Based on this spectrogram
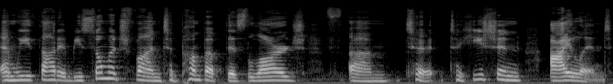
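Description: A woman's fairly low, unremarkable speaking voice at a fairly slow pace, with ordinary pitch variation. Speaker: podcast host. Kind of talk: casual interview chat. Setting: remote recording, audio call.

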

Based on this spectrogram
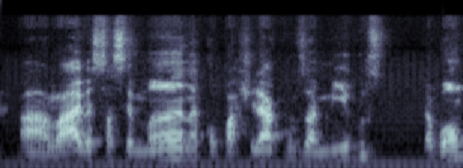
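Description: This man speaks at a fairly quick pace. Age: 50s. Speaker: CRM consultant and interview host. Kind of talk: interview.

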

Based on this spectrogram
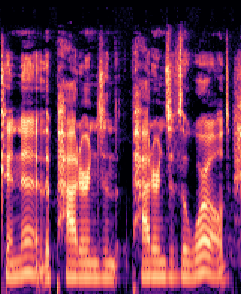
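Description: Using an ordinary speaking voice, a woman with an American accent talks at a moderate pace with a fairly low pitch. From New York City. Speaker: author and psychedelics researcher. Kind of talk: casual interview. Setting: at a conference in London.

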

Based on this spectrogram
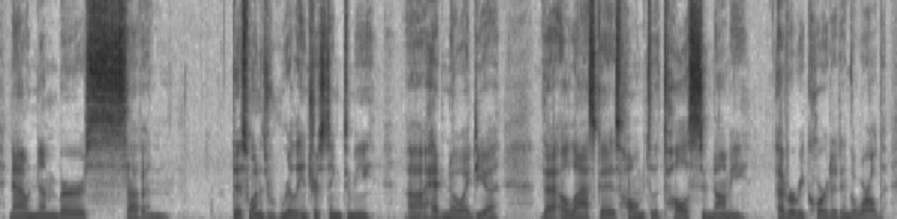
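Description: Speaking at a moderate pace, a man has a medium pitch, a dark, mellow tone, fairly even intonation, and very even loudness. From US Midwest, Chicago. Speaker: podcast host, missionary bush pilot. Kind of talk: casual solo podcast talk.

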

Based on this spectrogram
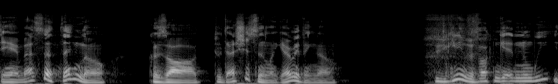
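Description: On a very clean recording with a silent background, a man races along at a very fast pace with very wide pitch swings and long, frequent pauses. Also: medium pitch for a man. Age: 30s. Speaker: podcast host. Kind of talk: casual chat.

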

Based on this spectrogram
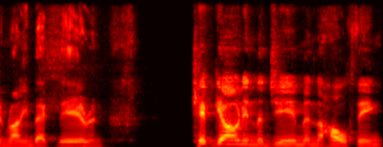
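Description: On a very clean recording with a silent background, a man talks at a fairly quick pace with fairly even intonation. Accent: Australian. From country Victoria, Australia. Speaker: former footballer and fitness coach. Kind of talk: casual chat.

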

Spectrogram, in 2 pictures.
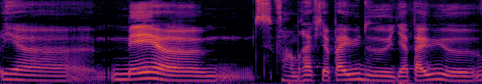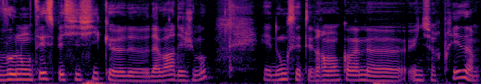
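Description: A woman with a very deep, low voice talks at a fairly slow pace with ordinary pitch variation. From Switzerland. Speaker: yoga teacher. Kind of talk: interview. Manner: halting.

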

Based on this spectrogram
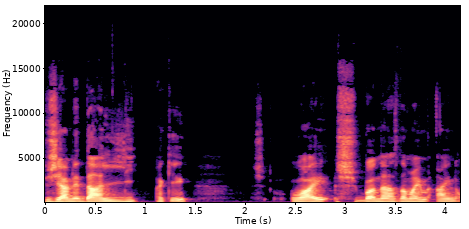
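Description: A woman with a Quebec accent and a fairly low pitch on a very clean recording with a silent background. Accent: Québécois French. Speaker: podcast co-host. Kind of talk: casual chat.

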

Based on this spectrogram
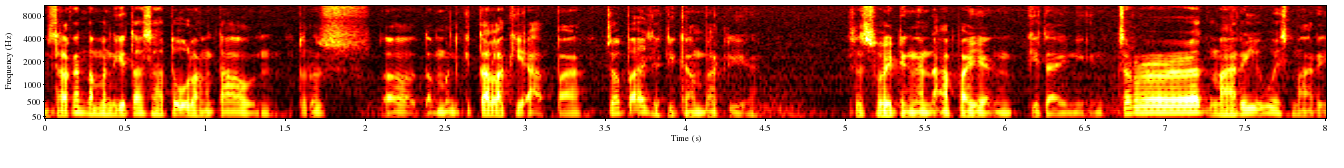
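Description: Speaking at a very fast pace, a man uses a fairly low pitch. His voice makes very wide pitch swings. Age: 20s. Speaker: designer. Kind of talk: casual chat. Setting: studio.

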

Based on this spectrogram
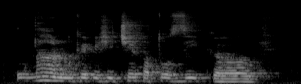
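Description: A man's fairly high voice, very slow and fairly even in intonation, with audible room echo. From western Romania, Lipova near Arad. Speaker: wedding videographer. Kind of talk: casual interview chat.

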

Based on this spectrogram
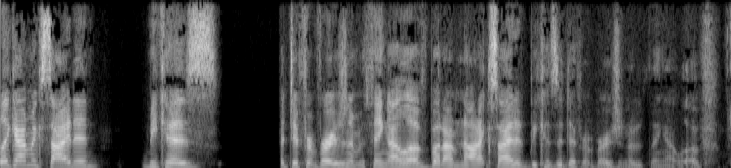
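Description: A woman's plain, everyday voice with an American accent, fairly high in pitch, at a fairly quick pace with lively intonation and big swings in loudness. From US South. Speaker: podcast co-host. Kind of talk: casual chat.

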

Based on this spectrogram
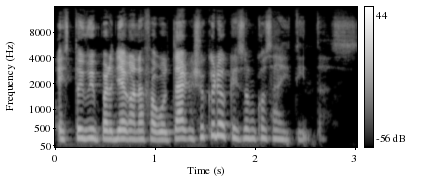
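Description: A woman speaks with a Rioplatense accent. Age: 20s. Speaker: podcast co-host. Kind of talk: casual chat.

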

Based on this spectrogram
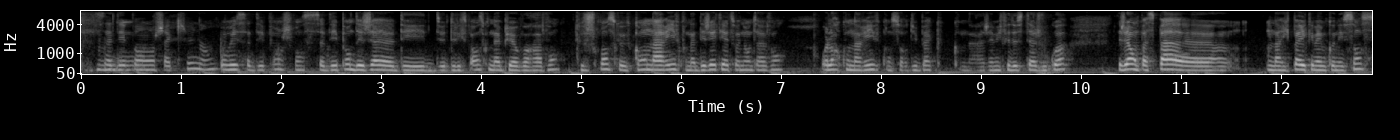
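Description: Talking at a very fast pace, a woman keeps a monotone, flat intonation in a somewhat breathy voice. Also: medium pitch for a woman. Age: 20s. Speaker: nursing student. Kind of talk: casual chat.

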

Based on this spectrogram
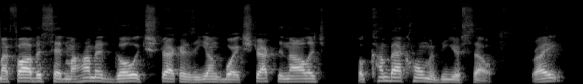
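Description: Against a very clean, silent background, a man with an American accent uses an ordinary speaking voice. His pitch is fairly high, his intonation fairly even, and his pace fairly quick. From Charleston, South Carolina. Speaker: national security expert. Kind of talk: podcast interview.

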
